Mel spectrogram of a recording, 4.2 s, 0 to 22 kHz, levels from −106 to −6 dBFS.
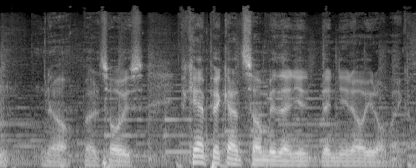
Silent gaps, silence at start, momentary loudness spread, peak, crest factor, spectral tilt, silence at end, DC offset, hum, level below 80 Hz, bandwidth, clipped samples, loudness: none; 0 s; 12 LU; -12 dBFS; 16 dB; -5.5 dB/octave; 0 s; under 0.1%; none; -44 dBFS; 19 kHz; under 0.1%; -28 LUFS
